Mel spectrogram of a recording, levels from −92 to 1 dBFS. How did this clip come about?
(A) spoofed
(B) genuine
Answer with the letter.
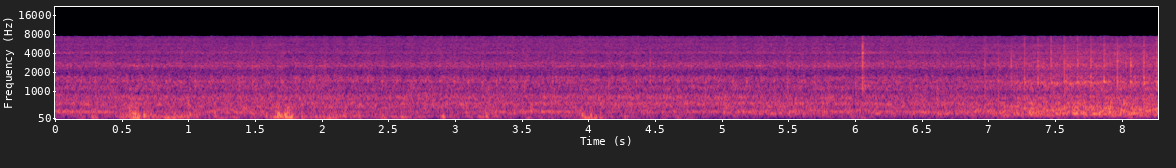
A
